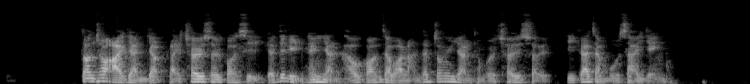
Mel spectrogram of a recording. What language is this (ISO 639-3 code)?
yue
